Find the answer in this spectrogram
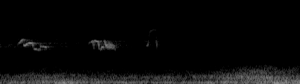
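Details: Two quick twittering chirps from a bird, each a short falling trill, followed by a brief sharp click and then only low, rumbling background noise.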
